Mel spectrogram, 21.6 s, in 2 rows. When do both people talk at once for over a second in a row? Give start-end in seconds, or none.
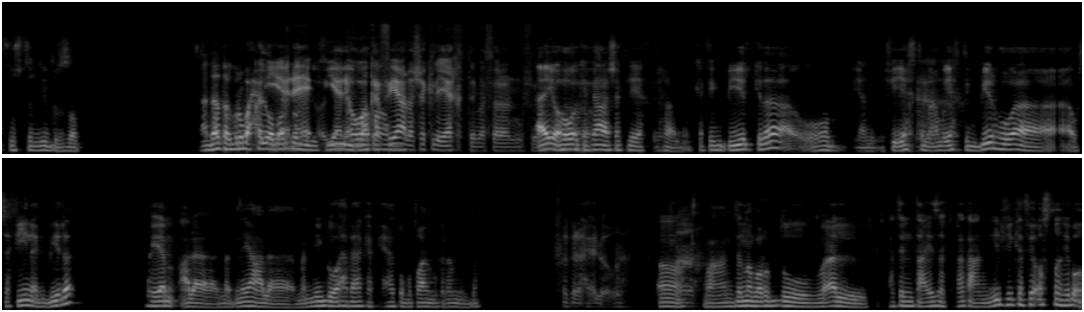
2.6-4.0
